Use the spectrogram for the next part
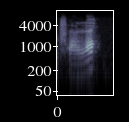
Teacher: huruf qafnya harus dipantulkan walaupun berharokat kasroh, cuma harus disukunkan, dimatikan. Ini disebut dengan qalqalah kubro ya.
